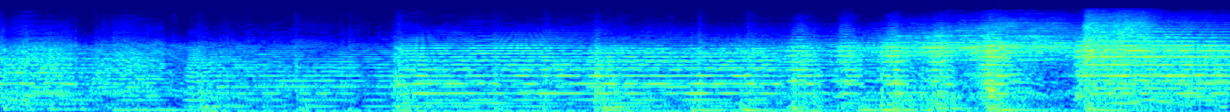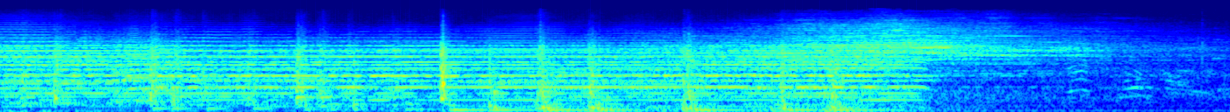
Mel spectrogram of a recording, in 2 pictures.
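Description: High school marching band playing: brass chords over drums, stopping about eleven seconds in and dying away.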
